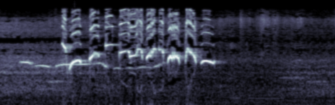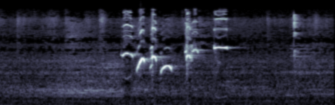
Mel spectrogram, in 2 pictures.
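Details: Oriental magpie-robin, a caged bird, used to prompt other birds to sing: two bursts of rapid whistled notes sweeping up and down, a rich warbling phrase of about three seconds, then a shorter phrase after a pause.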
